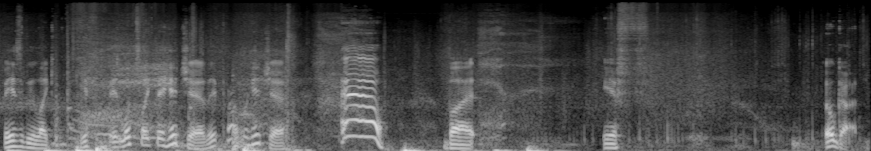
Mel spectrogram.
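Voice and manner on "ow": sharp high loud yelp; pained yelp. Real, not acted. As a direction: cry out from a hit. Hit by zombie.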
